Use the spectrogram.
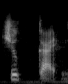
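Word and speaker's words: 十回: Our special pronunciation here is in the 1, 6, 8, and then 10. So ikkai, rokkai, hakkai, and jukkai.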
